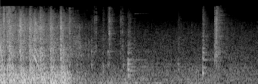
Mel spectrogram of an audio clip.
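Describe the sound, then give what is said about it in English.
Automatic rifle gunfire: a dense, rapid rattling burst lasting under a second, then a few scattered sharp cracks as the firing trails off. “Sounds like you're out. How many mags you got left? You got a license for that automatic rifle”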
